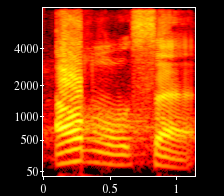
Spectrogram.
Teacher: Sin berada di ujung lidah bertemu dengan halaman gigi seri bawah · huruf ra sukun sebelumnya berharokat fathah, dibaca tebal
